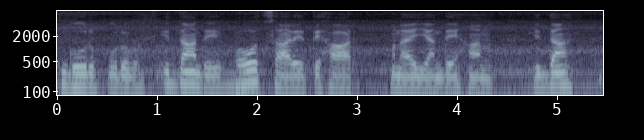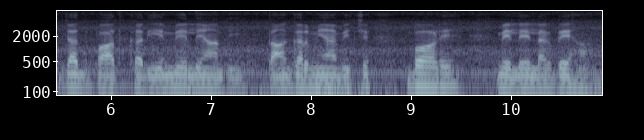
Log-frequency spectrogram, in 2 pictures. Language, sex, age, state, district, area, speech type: Punjabi, male, 30-45, Punjab, Pathankot, rural, spontaneous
